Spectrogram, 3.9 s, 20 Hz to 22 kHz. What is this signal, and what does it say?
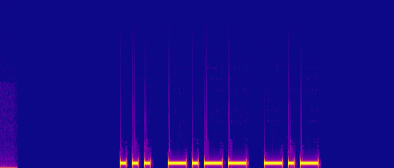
Morse code, heard as a keyed tone, about 20 wpm, 700 Hz. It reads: SYK
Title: USA Call Sign Postfixes - 3 Letters 20wpm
